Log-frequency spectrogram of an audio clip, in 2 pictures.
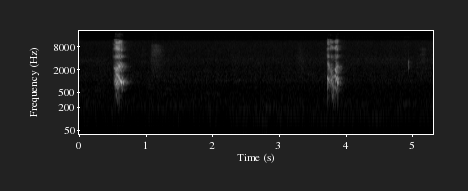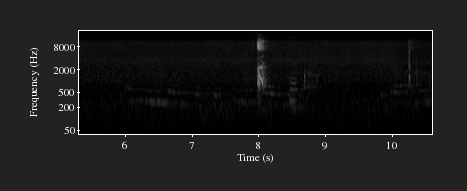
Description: El hipo de un bebe, despues de haber tomado su respectivo biberon.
